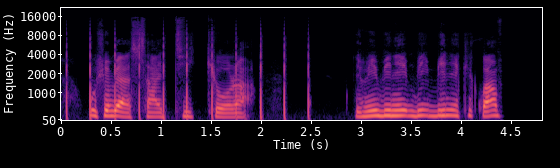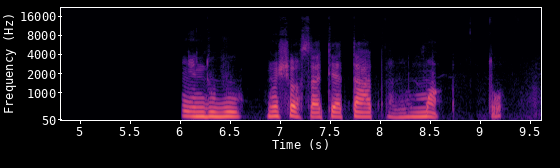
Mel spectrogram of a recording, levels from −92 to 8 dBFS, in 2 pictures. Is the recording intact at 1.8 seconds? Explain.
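No, 1.8 seconds falls inside a train of clicks running from about 0.05 to 2.48 s. You get roughly ten sharp ticks at a steady 4.1 per second, each much the same shape and standing out well above the speech, something like 15 dB louder at the peaks. It's likely something injecting a regular pulse into the signal, such as nearby equipment or a faulty connection or power supply, and the ticking carries straight through the pauses too.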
